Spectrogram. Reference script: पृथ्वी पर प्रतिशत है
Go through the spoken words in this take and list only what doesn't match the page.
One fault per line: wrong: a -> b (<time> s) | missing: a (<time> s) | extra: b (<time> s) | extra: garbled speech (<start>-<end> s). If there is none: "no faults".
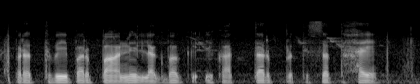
extra: पानी लगभग इकहत्तर (1.0 s)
